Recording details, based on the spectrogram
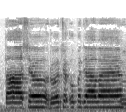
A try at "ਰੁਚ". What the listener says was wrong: ਰੁਚ ਜਿਹੜਾ ਪਦ ਹੈ ਪੋਲਾ ਉਚਾਰਨ ਕਰਨਾ ਹੈ, ਰੁਚ ਨਹੀਂ ਕਹਿਣਾ।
